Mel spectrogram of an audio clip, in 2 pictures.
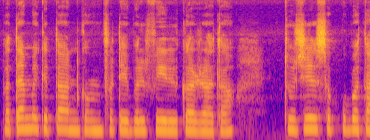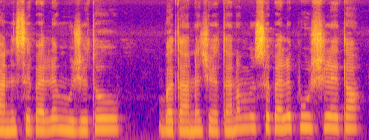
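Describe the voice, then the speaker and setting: A woman's voice: on the high side, level tone, normal speed, dry recording, close to an everyday voice. A woman voicing a shy young man who fusses and teases, in a recapped romance series.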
